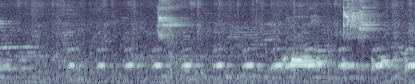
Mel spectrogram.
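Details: Zebra dove of the Bangkok strain, used as a lure recording to provoke other birds into replying; a steady run of short, low cooing notes at about two per second, broken by a few loud, brief rustling bursts.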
